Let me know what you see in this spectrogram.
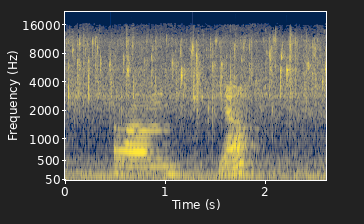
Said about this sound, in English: Okay, so now they're all sizzling, or the pot is sizzling, so now we can put them all in. The pan, thanks. With the oil, right.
